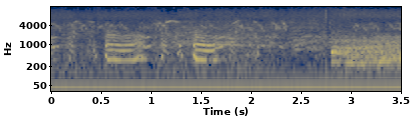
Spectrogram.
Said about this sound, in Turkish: Ayıbettin hocam, eşek ağırda anırıyor, bana yok diyorsun.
